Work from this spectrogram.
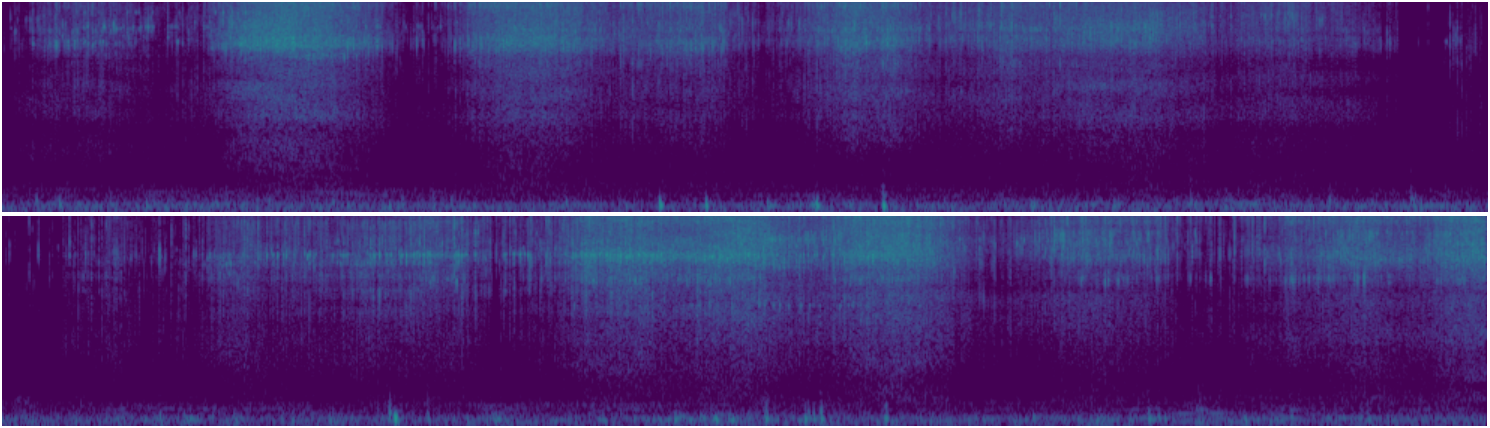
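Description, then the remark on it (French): A rainstick, a dried cactus branch from the Andes region of South America, tilted back and forth, its seeds or small pebbles pouring in a continuous rain-like hiss that swells and eases every few seconds, steady for about half a minute with no talking. “Il contient des graines ou des petits cailloux qui tombent en cascade quand on le penche, et ça fait le bruit de la pluie.”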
